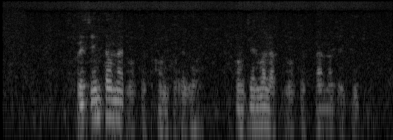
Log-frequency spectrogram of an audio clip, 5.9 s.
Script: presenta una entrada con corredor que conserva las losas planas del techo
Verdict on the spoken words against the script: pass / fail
fail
